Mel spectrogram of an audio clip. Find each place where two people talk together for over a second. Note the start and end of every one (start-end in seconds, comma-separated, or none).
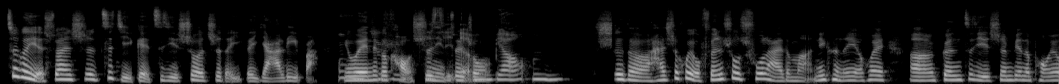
3.4-4.9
